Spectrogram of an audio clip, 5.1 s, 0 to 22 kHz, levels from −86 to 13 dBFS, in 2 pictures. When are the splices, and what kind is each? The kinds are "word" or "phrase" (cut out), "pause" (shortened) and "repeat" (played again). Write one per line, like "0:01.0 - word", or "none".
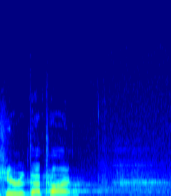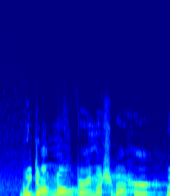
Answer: none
